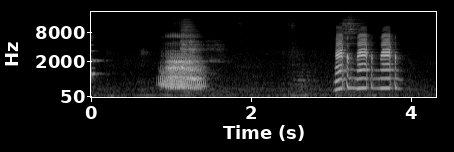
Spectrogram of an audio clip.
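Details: Parrot talking: a harsh, raspy burst of vocalising, a pause, then a rapid run of three squeaky, harmonic-rich chattering notes.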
